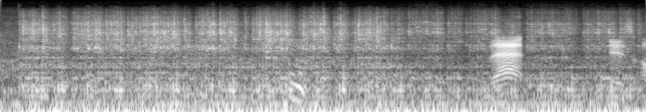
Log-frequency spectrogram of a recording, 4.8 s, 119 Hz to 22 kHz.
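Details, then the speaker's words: 496 big block V8 in a well-kept truck with a big muffler, just started after a brief starter grind: deep, smooth, steady muffled V8 rumble; normal running. "muscle don't get much better than 496 big block sounds good doesn't she she has a bit of a big muffler in it"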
